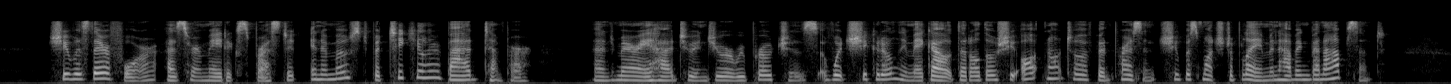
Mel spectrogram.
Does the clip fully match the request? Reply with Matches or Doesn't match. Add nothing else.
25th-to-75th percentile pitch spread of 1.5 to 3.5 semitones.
Doesn't match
